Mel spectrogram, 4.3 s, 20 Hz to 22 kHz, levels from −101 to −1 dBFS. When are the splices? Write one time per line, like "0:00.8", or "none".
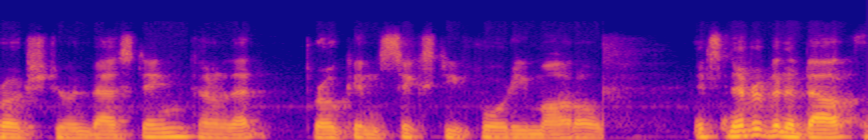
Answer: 0:03.0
